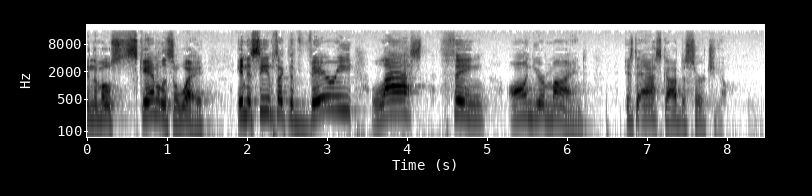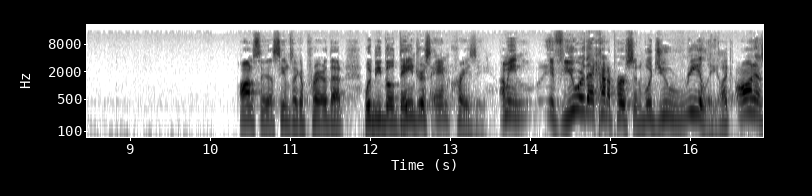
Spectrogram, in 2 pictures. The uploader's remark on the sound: speaking at Soma Community Church in Jefferson City, MO on 20 August 2023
